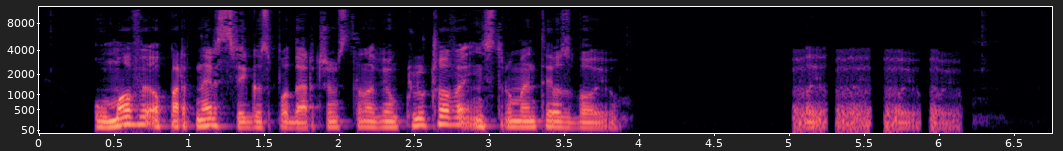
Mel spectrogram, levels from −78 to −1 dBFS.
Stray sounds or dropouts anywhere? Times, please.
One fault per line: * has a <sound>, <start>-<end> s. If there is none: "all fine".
* has a laugh, 5.0-6.2 s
